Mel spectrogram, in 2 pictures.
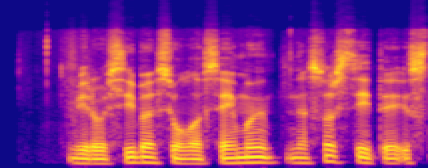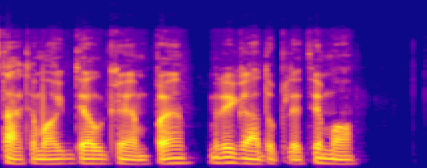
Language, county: Lithuanian, Klaipėda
